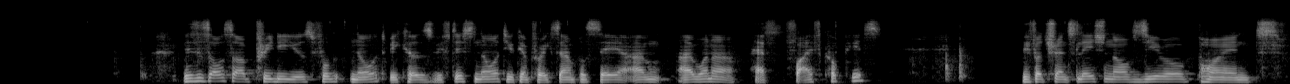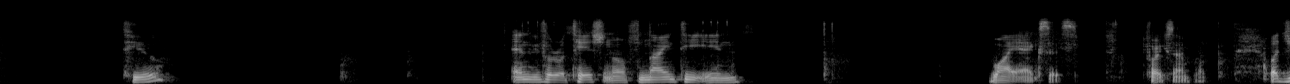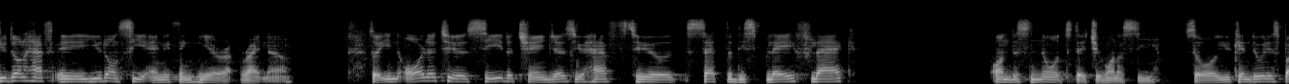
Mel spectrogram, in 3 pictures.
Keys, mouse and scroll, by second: 1.3 middle click, 1.8 scroll down 1, 3.2 click, 5.3 click, 10.2 click, 18.1 click, 23.8 click.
